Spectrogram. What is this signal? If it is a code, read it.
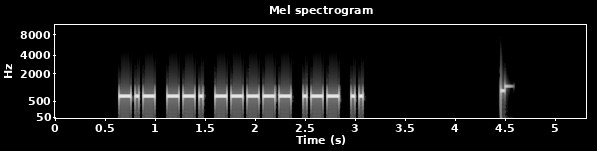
Morse code, heard as a keyed tone, about 28 wpm, 700 Hz. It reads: KG0WI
